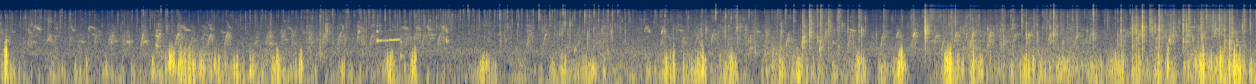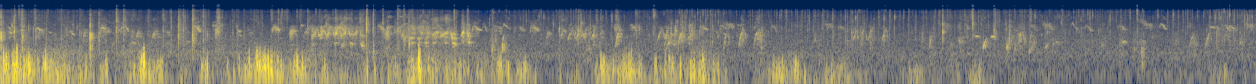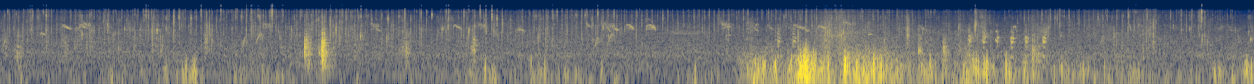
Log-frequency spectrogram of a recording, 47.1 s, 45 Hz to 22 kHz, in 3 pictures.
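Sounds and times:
ducks quacking: 0.0s - 5.7s, 8.1s - 15.2s, 15.8s - 29.0s, 40.4s - 42.2s, 42.9s - 44.6s
young geese calling: 0.0s - 5.7s, 8.0s - 15.1s, 15.8s - 32.6s, 38.8s - 44.6s
goose flapping wings: 0.0s - 22.0s, 40.7s - 45.9s.

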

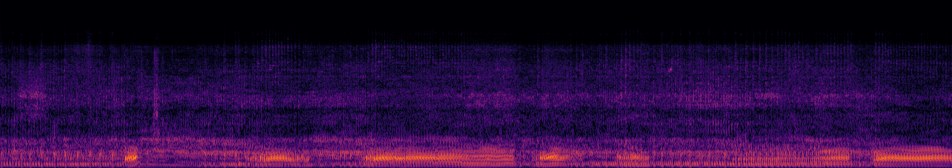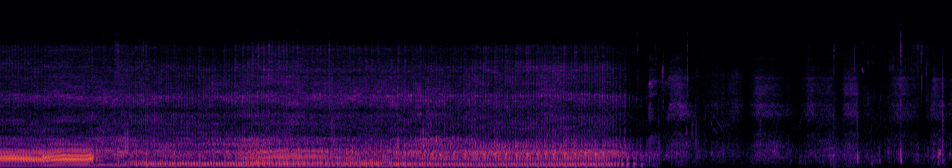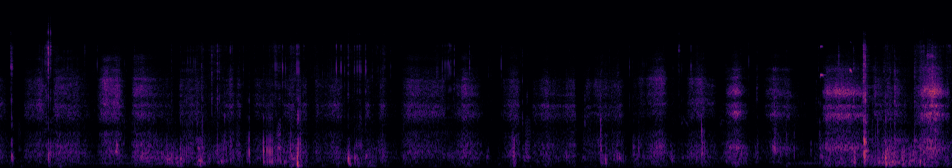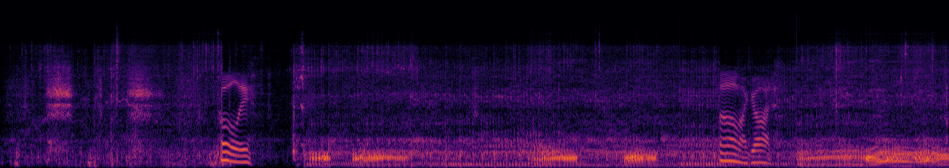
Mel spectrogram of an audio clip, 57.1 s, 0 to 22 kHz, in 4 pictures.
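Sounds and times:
dirt bike engine revving: 0.0s - 24.1s, 40.8s - 57.0s.

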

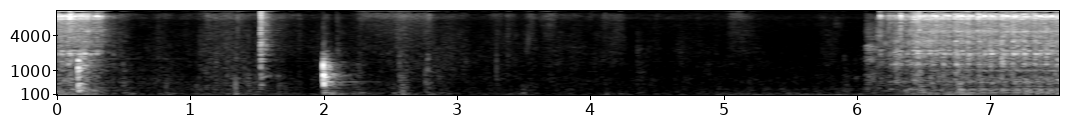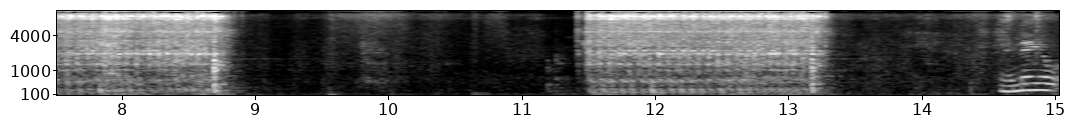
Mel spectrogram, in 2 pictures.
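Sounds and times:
sewing machine stitching: 0.0s - 0.5s, 6.1s - 9.0s, 11.4s - 13.5s.

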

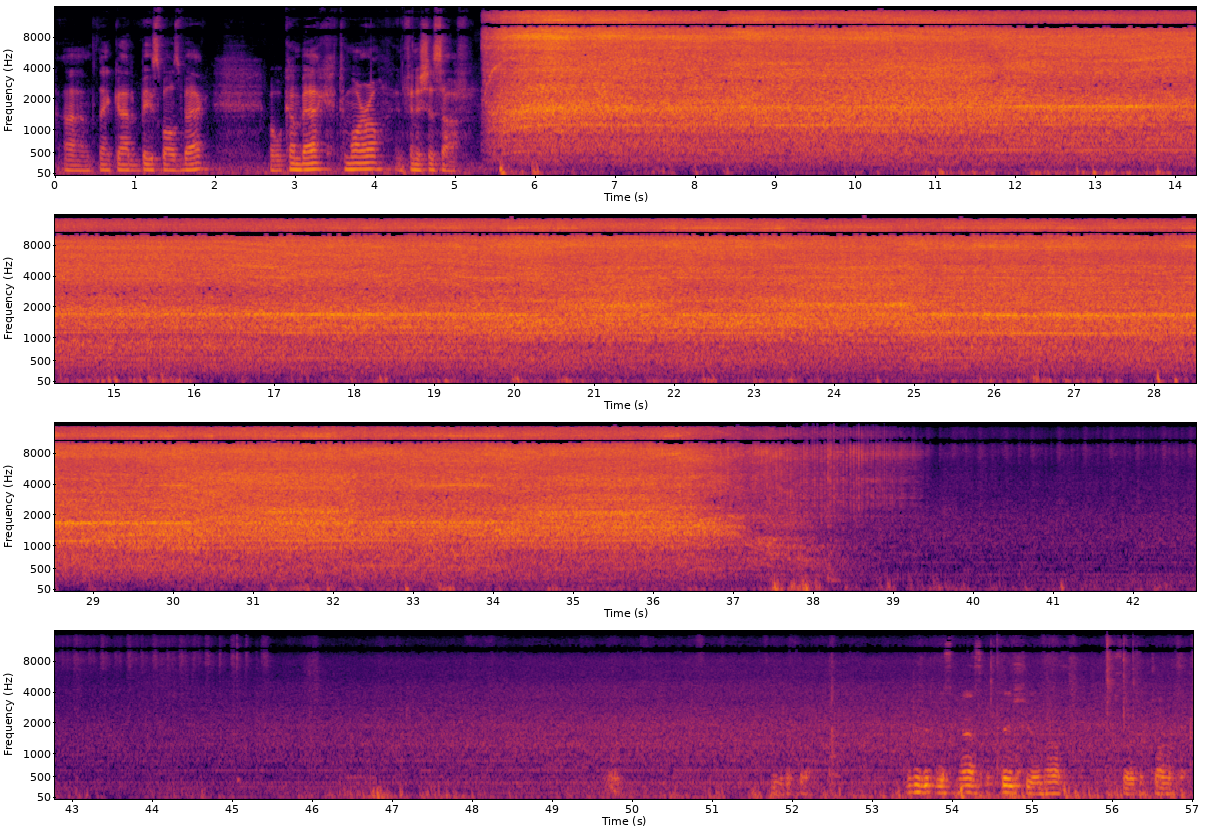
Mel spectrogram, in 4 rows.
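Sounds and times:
power drill motor whine: 5.3s - 39.5s
sanding pad hissing on wood: 5.4s - 39.4s.

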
